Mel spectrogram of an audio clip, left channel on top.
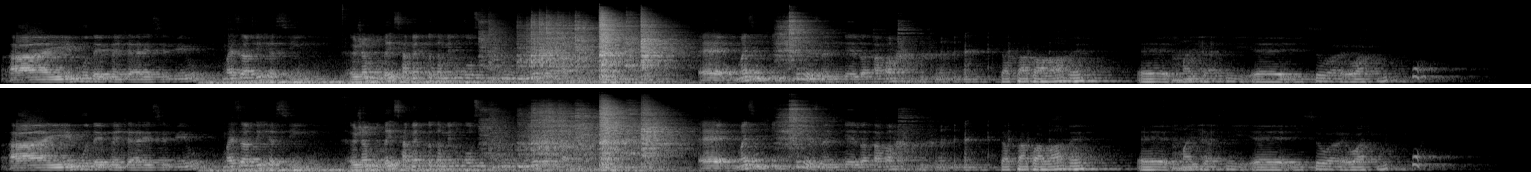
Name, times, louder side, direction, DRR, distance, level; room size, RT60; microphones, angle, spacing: voice 1, 0.1-6.2 6.6-9.8 11.7-12.2, equal, 10° right, 1 dB, 1.6 m, -30 dB
sound 1, 2.0-9.1 9.4-9.5, left 2 dB, 30° left, 3.4 m, -28 dB
voice 2, 10.0-10.9 11.4-14.3, right 1 dB, 30° right, 1 dB, 0.9 m, -31 dB
12.5 x 9.8 x 5.2 m, 1.2 s
head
